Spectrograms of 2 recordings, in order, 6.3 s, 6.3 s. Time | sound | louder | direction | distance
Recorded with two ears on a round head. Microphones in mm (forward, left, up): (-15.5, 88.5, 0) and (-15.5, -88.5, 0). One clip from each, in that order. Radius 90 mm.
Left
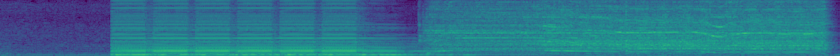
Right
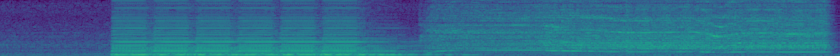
0.8 | an alarm | left 5 dB | 40° left (ahead or behind) | 1.1 m
3.1 | a drill | left 6 dB | 70° left (ahead or behind) | 0.9 m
